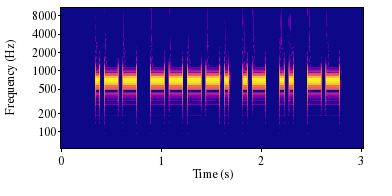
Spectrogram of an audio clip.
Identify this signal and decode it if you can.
Morse code, heard as a keyed tone, about 30 wpm, 700 Hz. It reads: W9AIM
